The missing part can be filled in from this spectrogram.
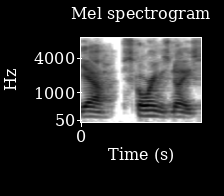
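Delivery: mock-sarcastic, acted-out sarcastic tone. Speaker imagining a player's answer to a reporter's question, retelling a sarcastic remark. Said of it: "really sarcastically saying".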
